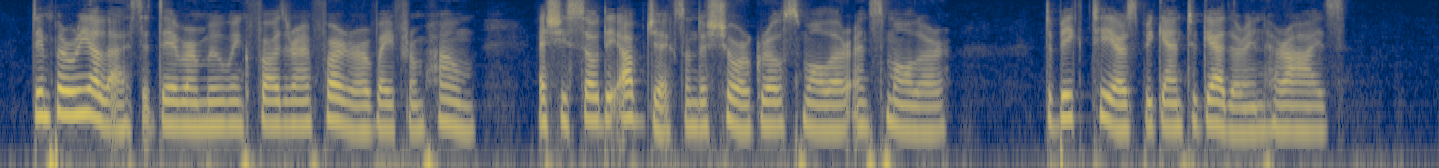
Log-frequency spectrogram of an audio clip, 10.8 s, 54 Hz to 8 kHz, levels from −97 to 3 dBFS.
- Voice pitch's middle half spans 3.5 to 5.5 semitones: No, average, 2.8 semitones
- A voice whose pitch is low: No, high, 195 Hz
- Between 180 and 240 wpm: Yes, average, 185 wpm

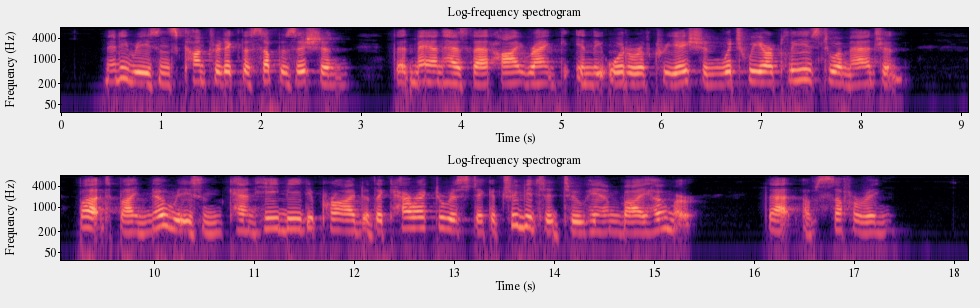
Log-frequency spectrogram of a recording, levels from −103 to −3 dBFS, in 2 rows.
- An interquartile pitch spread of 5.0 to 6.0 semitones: No, average, 2.8 semitones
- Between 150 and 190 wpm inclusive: No, average, 140 wpm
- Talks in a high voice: Yes, high, 215 Hz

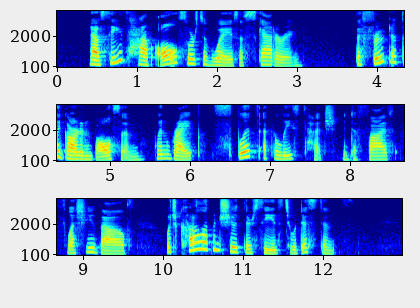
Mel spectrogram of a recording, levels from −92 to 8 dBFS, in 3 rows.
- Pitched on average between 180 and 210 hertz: Yes, high, 190 Hz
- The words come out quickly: No, average, 165 wpm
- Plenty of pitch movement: Yes, wide, 6.4 semitones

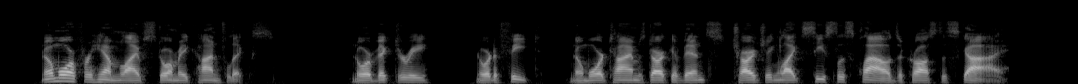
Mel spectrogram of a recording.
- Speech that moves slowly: Yes, slow, 130 wpm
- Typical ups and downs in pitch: No, narrow, 2.1 semitones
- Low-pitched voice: Yes, low, 100 Hz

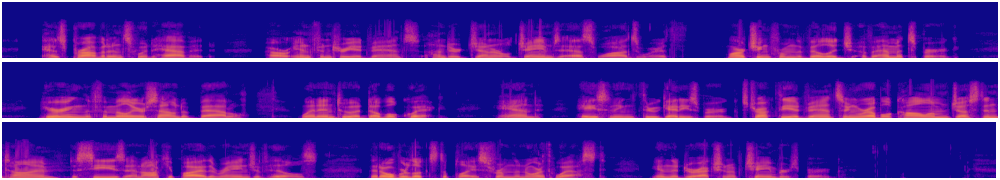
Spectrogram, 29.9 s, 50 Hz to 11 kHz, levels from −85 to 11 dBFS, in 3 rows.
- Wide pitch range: No, narrow, 2.5 semitones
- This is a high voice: No, low, 100 Hz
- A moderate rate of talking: No, slow, 125 wpm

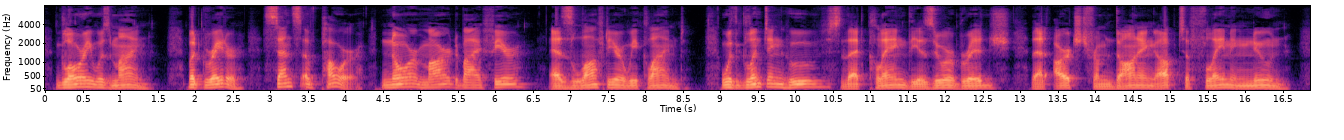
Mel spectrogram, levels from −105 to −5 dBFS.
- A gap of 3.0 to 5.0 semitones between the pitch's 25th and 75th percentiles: Yes, average, 4.2 semitones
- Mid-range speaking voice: No, very low, 90 Hz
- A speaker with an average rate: No, slow, 115 wpm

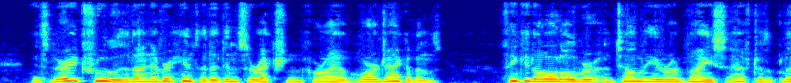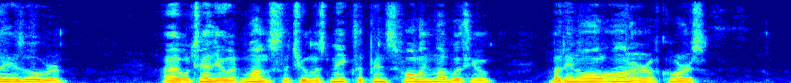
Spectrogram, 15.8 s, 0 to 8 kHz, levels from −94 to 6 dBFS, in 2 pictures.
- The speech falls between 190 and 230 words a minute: Yes, average, 195 wpm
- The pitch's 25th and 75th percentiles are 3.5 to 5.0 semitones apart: No, average, 2.9 semitones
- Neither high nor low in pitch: Yes, medium, 175 Hz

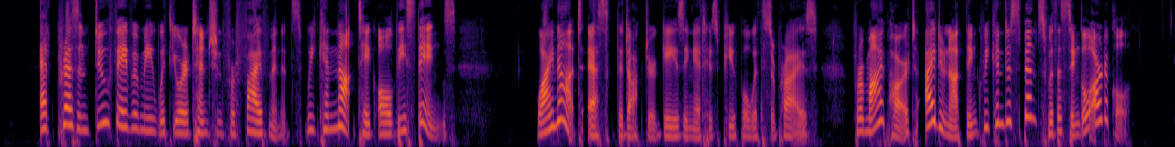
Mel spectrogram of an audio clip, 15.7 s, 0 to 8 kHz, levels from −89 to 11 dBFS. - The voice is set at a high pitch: Yes, high, 225 Hz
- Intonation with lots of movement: Yes, wide, 8.2 semitones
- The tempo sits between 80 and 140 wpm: No, average, 170 wpm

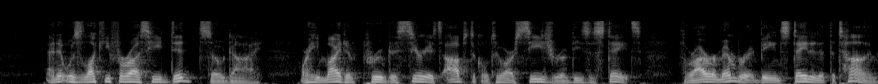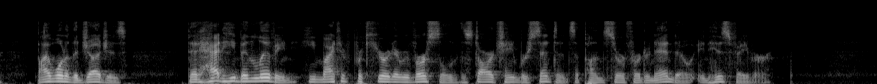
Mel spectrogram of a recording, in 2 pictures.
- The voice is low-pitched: Yes, low, 110 Hz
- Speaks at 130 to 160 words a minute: No, fast, 205 wpm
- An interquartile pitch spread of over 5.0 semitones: Yes, wide, 5.4 semitones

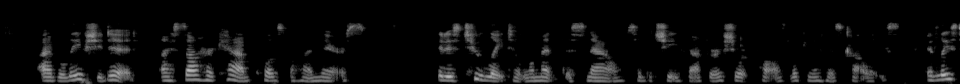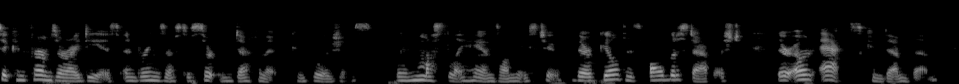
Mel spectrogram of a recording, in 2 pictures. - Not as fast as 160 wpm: No, average, 190 wpm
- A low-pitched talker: No, medium, 175 Hz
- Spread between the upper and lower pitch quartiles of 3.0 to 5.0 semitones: Yes, average, 3.8 semitones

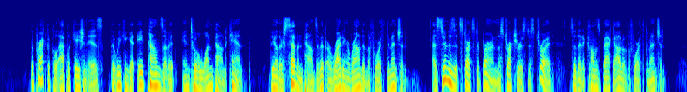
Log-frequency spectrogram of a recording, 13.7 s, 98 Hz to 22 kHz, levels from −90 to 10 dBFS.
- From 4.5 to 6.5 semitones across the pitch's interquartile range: Yes, average, 5.2 semitones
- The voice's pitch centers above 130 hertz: No, low, 115 Hz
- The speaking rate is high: Yes, fast, 225 wpm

